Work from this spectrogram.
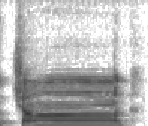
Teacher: नाक से जो है क्या है कम आ रही है लेकिन मुंह से ज्यादा जो है वायु निकल रही है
